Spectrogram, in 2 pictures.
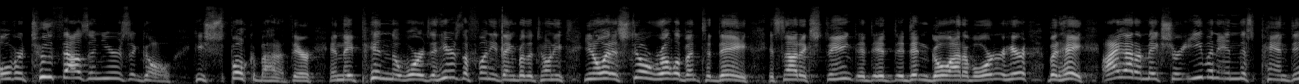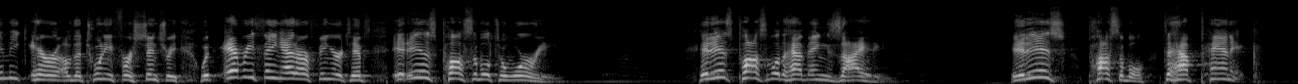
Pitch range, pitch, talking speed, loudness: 205-270 Hz, 230 Hz, 180 wpm, -26 LUFS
